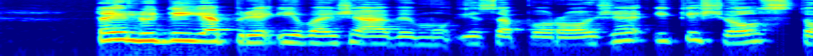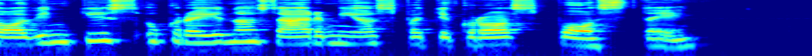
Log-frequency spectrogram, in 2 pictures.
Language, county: Lithuanian, Šiauliai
